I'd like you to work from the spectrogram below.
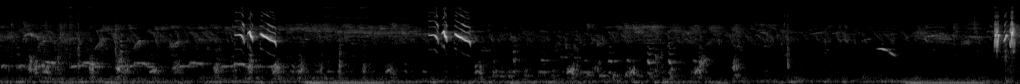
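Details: Javan grey-throated white-eye of the thin-browed form, with two short bursts of sharp, high, slurred chirps about two seconds apart over a low background hum and scattered faint clicks.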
